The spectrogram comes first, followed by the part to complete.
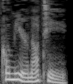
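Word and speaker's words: Comirnaty: focus on comfort and a snug fit it's pronounced kumir not tea how one of the covet 19 vaccine's name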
